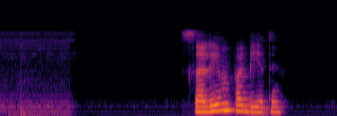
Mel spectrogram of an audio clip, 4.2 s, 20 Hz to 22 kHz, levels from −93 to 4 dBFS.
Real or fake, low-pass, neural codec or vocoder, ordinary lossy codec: real; 7.2 kHz; none; Opus, 64 kbps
